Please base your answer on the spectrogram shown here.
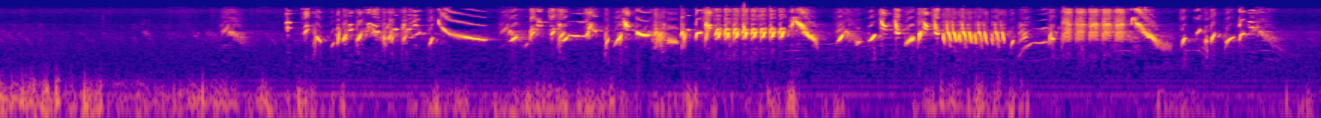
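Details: Wild European goldfinch song of sweeping whistles and bright buzzy trills building after a quiet start, over steady low-pitched background rumble.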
